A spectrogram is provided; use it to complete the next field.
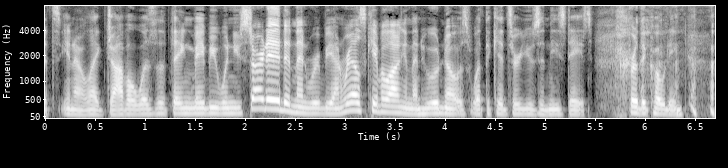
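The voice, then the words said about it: Put-on North Dakota grandma accent. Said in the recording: “North Dakota grandma ... It's better to talk about coding in a North Dakota accent”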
